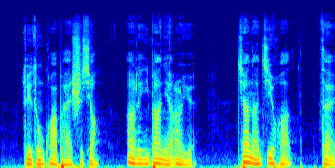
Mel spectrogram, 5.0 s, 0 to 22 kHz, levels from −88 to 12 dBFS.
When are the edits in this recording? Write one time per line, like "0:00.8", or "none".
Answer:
0:01.6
